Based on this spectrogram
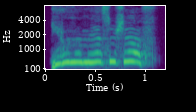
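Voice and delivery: can't believe they don't know it; high, amazed you-don't-know-this; incredulous. Real, not acted. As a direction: voice leaps way up in disbelief. Host never heard of MasterChef.

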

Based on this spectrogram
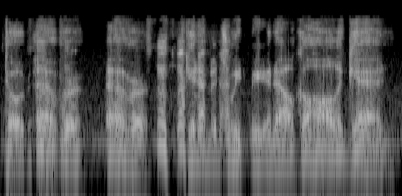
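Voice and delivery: rasping mock shout, voice pushed up high; hammed-up metal singer growl, half yelled; Nathan Exposed. Retelling a cartoon scene to friends, mock rasping shout. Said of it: "Nathan Exposed is like".

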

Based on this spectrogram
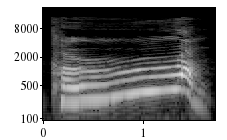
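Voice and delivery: rolled r, rising and loud; crunching effect. A narrator's reading. Heap landing on the floor, crunching sound. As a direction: grind through the word.

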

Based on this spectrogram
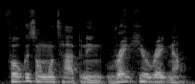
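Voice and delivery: usual speaking voice

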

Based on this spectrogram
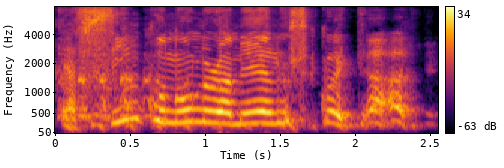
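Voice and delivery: loud, high, laughing through the story; can't stop laughing as he tells it. Real, not acted. Laughing while telling shoe story. (rindo alto enquanto conta)

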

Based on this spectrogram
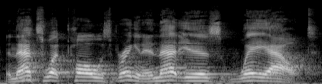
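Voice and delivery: loud, driving preacher delivery; preaching. Acted. Preacher urging the congregation that Christ lives within, loud. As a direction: build it up and press it home to the church.

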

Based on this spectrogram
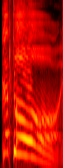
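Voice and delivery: loud, high call of cut; director's shout. Acted. Director halting a botched take, loud high shout. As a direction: holler to stop the take.

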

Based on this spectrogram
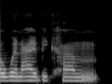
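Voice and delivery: ordinary talk, nothing marked

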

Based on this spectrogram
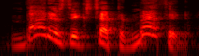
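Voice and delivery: high, loud gnome guess; eager gnome. A narrator's reading. Seldig eagerly guesses the method, high and loud.

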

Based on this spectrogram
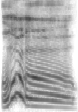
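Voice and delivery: ordinary talk

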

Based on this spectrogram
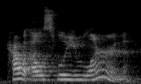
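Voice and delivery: loud, high mock question; smug taunt. A narrator's reading. James crouched to pounce, smug taunt. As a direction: tease as if teaching a lesson.

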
